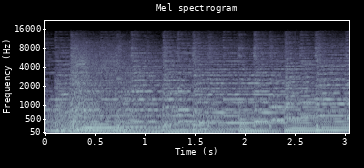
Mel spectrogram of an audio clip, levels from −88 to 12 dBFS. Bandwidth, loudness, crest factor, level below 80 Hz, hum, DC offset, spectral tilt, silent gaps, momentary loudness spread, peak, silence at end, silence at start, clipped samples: 15.5 kHz; -19 LUFS; 12 dB; -30 dBFS; none; 0.2%; -5 dB/octave; none; 3 LU; -6 dBFS; 0 s; 0 s; under 0.1%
